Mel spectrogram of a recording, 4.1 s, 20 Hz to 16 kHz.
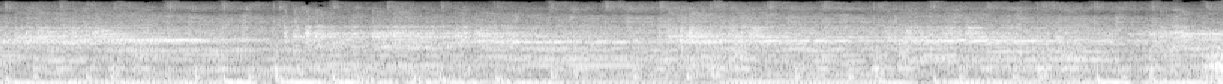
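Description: A 2000s Nickelodeon TV show's theme song playing: steady music over a bass line whose notes change about once a second.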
